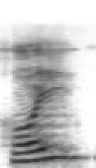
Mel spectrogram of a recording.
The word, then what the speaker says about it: hoi: Sarawak it is known as hoi did I pronounce it right hoi yeah correct correct okay anyone else thank you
